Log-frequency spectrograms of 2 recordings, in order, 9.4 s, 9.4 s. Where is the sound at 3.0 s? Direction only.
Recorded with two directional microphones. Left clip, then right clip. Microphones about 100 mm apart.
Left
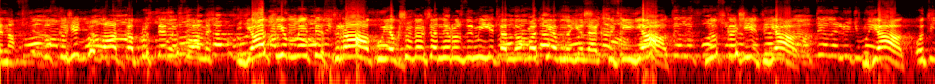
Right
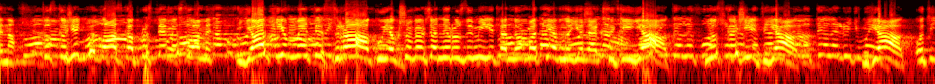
5° right (ahead or behind).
